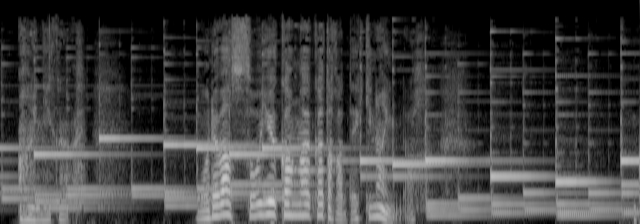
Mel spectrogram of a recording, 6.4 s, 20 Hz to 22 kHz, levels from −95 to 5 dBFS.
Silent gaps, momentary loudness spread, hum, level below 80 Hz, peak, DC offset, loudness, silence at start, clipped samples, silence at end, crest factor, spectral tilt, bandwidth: none; 11 LU; none; -62 dBFS; -6 dBFS; under 0.1%; -27 LUFS; 0 s; under 0.1%; 0 s; 22 dB; -4.5 dB/octave; 16 kHz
